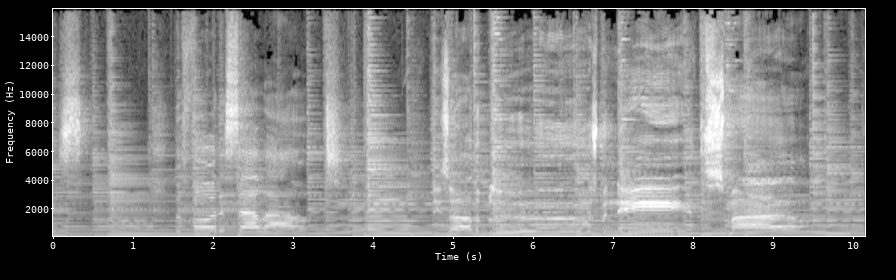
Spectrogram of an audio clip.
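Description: Acoustic folk instrumental passage: steel-string acoustic guitar strumming chords while a harmonica in a neck rack plays a sliding melody over it.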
